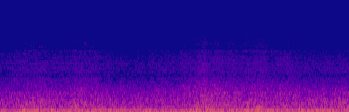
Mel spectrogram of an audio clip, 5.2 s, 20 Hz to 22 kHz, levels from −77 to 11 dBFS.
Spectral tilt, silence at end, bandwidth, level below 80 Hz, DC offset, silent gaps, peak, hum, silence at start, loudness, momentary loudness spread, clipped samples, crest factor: -8 dB/octave; 0 s; 8.8 kHz; -36 dBFS; under 0.1%; none; -20 dBFS; none; 0 s; -38 LUFS; 4 LU; under 0.1%; 14 dB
